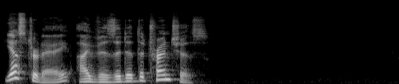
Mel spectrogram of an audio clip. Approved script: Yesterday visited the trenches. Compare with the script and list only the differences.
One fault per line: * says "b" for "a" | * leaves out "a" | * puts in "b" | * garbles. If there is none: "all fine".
* puts in "I"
